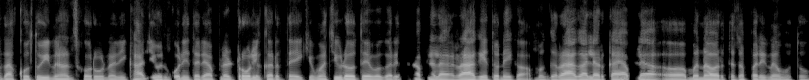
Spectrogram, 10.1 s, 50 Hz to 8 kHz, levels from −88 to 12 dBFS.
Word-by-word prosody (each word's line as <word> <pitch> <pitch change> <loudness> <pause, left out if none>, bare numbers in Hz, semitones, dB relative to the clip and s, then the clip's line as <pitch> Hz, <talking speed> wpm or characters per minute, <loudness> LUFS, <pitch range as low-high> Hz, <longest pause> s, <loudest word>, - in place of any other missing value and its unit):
दाखवतो 110 0 -1
एन्हान्स 110 -1 +1
करून 110 -1 -1
आणि 110 +1 -2
खाली 110 +1 -1
येऊन 115 0 +1
कोणीतरी 115 0 0
आपल्याला 110 0 -1
ट्रोल 115 -3 +4
करतंय 110 -1 -1
किंवा 115 -1 -1
चिडवतंय 115 -1 +3
वगैरे 105 0 -2
तर 120 - -8
आपल्याला 130 +1 -1
राग 135 +2 +4
येतो, 125 -2 +1
नाही 135 0 -1
का? 110 -3 -5
मग 130 +3 -7
राग 145 +2 +3
आल्यावर 145 0 +1
काय? 140 -2 +1
आपल्या 140 +1 -1
अ, 120 -3 -1
मनावर 130 +1 +3
त्याचा 125 0 -3
परिणाम 120 -1 -1
होतो. 120 +1 -9
120 Hz, 170 wpm, -21 LUFS, 110-130 Hz, -, ट्रोल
